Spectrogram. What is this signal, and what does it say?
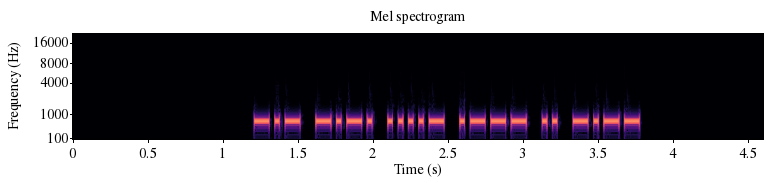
Morse code, heard as a keyed tone, about 36 wpm, 700 Hz. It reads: KC4JIY
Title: USA Call Signs - 6 Characters - 3x Character Spacing - 35wpm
